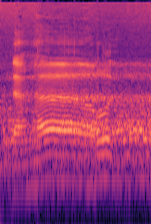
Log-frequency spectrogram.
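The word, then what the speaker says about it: نَهَارٌ: ya kalau ditulis tafadal naharun siap ah kalau sungai itu hnya pendek ya kan kalau tadi siang itu naharun tapi kalau sungai nahrun Hnya sukun nahrun seperti itu. Nahrun.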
